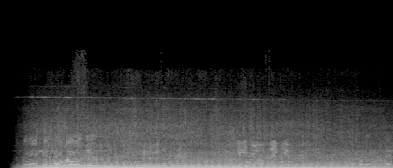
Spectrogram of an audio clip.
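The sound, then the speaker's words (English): A Temsco helicopter roars overhead, airlifting water from Ward Lake to a wildfire-burnt hillside behind the Alaska State Troopers Post in Ketchikan, Alaska; its loud, steady rotor drone with a deep throbbing hum fills the whole stretch after a quick rise from silence. “As a Temsco helicopter crew airlifted water from Ward Lake to the burnt hillside, fire crews hosed down hot spots and surveyed the area.”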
